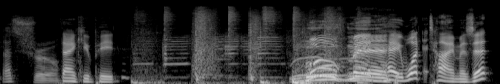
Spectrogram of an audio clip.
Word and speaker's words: MVMT: thank you Pete that's true thank you Pete movement hey what time is it mvmt time bab time baby it's pronounced look you guys you got no I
